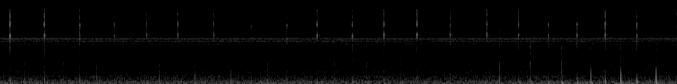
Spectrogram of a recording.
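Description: A small wooden spring clothespin, held in the fingers, is clicked open and shut close to the mic in a steady run of about twenty short, sharp, dry clicks with bright, high tops and almost no ring. Underneath runs a faint low rumble and a thin, steady tone near 3.9 kHz.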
